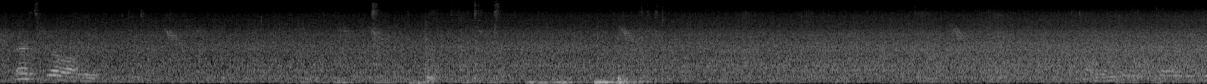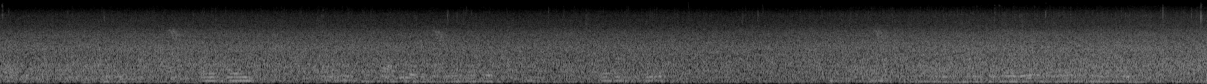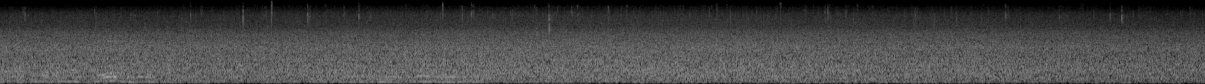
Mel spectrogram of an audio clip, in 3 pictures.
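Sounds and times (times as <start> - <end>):
summer storm rain pouring at Colle Castello, Tivoli: 0.0 - 36.1
speech: 0.2 - 1.2
low rumbling undertone: 2.8 - 6.8.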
